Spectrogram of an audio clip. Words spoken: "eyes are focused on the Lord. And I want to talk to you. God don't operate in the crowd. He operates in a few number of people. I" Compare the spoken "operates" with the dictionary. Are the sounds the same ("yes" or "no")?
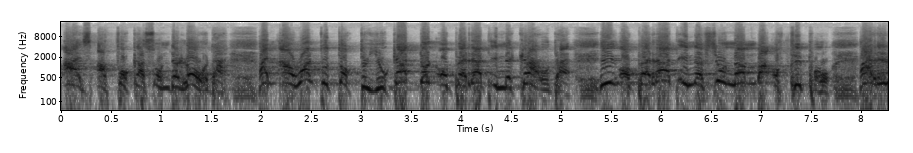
no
